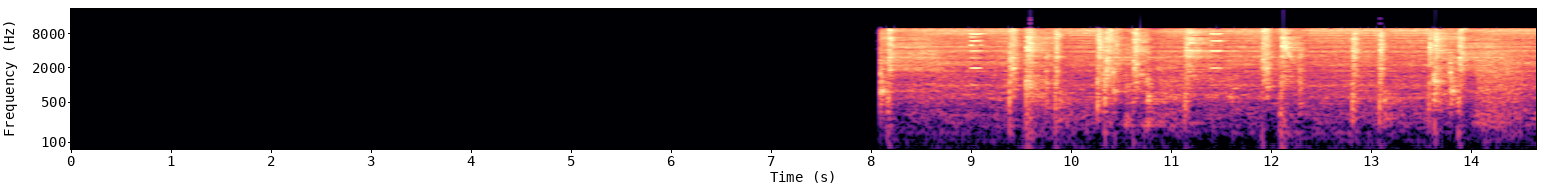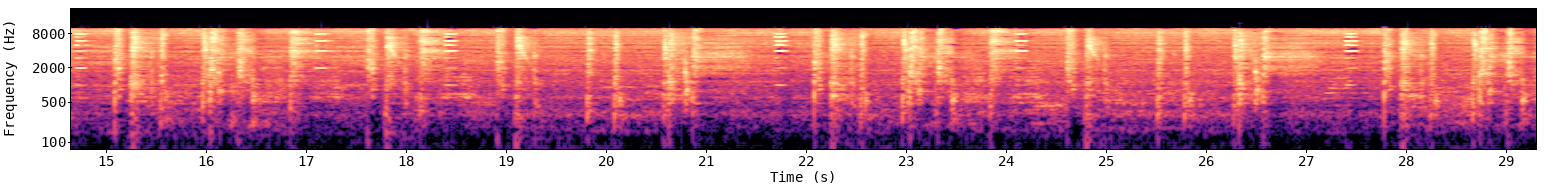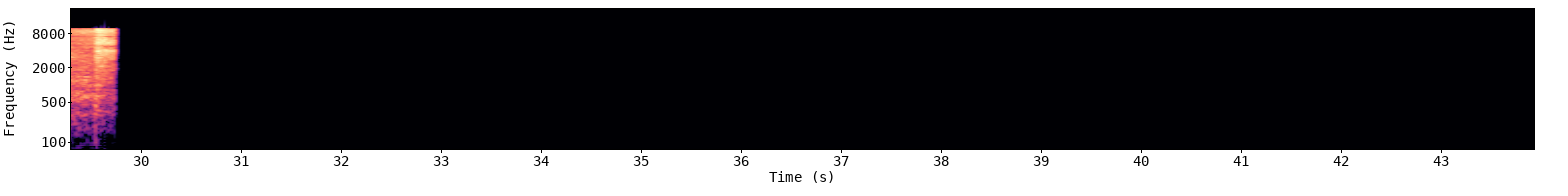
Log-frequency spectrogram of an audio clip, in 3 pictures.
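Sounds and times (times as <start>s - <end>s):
machine clamps clicking and knocking: 8.1s - 29.8s.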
